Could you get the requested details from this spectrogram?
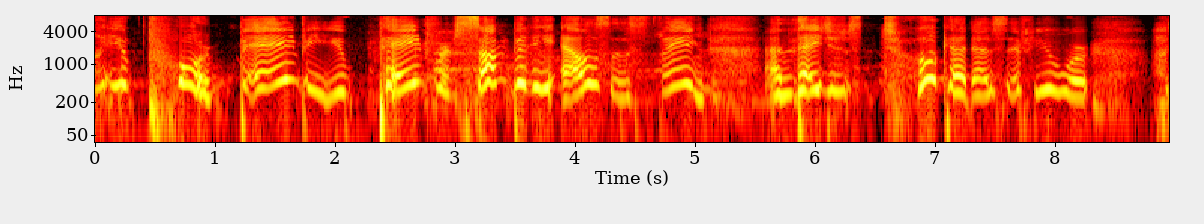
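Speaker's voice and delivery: high, exaggerated, sarcastic, over-the-top mock sympathy. Showing how to respond over the top, with over-the-top mock pity. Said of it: "just do it over the top, you know, like I did for you".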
